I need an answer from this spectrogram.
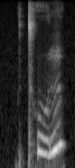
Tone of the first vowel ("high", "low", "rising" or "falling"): rising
